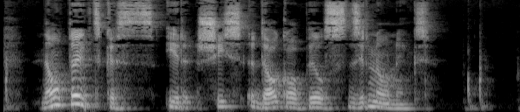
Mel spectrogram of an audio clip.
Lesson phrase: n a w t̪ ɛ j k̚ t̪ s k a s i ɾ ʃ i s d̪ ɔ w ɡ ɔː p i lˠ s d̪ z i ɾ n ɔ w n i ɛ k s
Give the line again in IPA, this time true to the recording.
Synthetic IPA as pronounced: n a w t̪ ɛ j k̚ t̪ s k a s i ɾ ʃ i s d̪ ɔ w ɡ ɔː p i lˠ s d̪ z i ɾ n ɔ w n i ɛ k s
